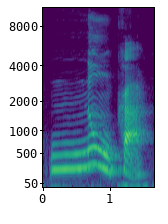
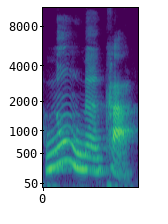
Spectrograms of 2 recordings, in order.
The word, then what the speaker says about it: nunca: ni no nu nunca agora o n que vem depois a gente não pronuncia ele fica como ele fica como se fosse uma extensão da vogal Então você tem o nunca né então o nunca ele você não fala nunan você fala isso nunan ninguém fala isso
